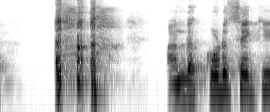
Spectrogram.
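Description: A short cough from a person about half a second in, followed by a man speaking again.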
